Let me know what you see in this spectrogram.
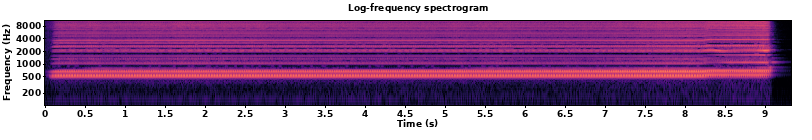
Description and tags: A chromatic harmonica recorded in mono with my AKG C214 on my stairs.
